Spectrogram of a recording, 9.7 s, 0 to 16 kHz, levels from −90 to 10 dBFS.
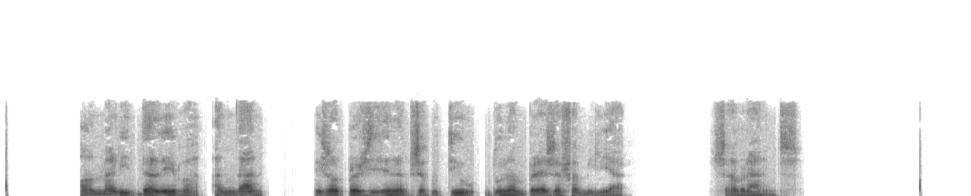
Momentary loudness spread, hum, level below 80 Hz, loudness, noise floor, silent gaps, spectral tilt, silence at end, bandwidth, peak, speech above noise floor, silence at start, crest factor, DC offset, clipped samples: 14 LU; none; -44 dBFS; -22 LUFS; under -90 dBFS; 2.07-2.12 s, 2.70-2.79 s, 2.93-3.13 s, 6.36-7.09 s; -6 dB/octave; 1.75 s; 8.2 kHz; -4 dBFS; over 69 dB; 0.8 s; 20 dB; under 0.1%; under 0.1%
